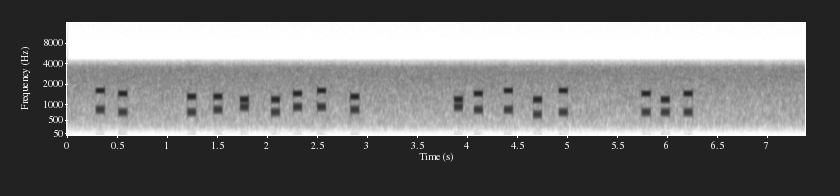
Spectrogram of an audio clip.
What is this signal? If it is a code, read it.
DTMF, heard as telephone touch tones, dialled by hand, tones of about 90 ms. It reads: C6 58*4#D8 *9C1B 646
